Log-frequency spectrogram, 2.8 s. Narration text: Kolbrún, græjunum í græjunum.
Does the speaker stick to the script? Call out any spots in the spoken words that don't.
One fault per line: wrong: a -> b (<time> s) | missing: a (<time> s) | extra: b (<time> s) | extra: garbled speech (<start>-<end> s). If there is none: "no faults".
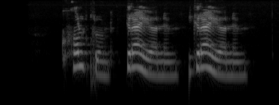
no faults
